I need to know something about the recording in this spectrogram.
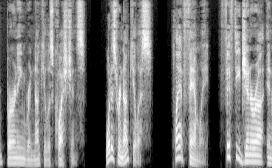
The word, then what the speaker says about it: Ranunculus: What is ranunculus? Plant family. 50 genera in Ranunculaceae. Buttercup family Ranunculus, pronounced Ranunculus, is a genus of flowering plants belonging to the buttercup family, Ranunculaceae.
